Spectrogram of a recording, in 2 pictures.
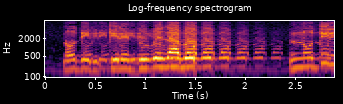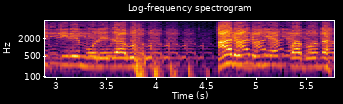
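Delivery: ordinary delivery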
